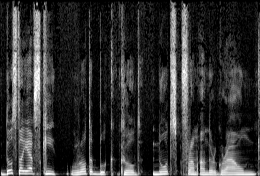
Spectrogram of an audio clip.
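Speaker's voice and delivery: put-on Russian-accented delivery. Introducing a book by a russian author, in a russian accent. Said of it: "That was my Russian accent".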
